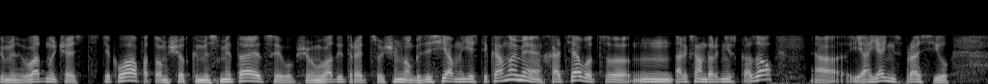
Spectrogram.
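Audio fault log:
1.42–1.44 s and 7.32–7.34 s, packet loss with pitch repetition: two very brief holds. The first falls between "в одну часть стекла" and "щетками сметается и в". Each gap lasts about 20 ms, which fits a single lost packet. The receiver bridged it by repeating the last pitch period, so the sound stretches into a slightly buzzy, held tone instead of dropping out. That steady repeated waveform separates it from a plain dropout's silence or click. Through the G.711 telephone band limit, the held tone stays dull.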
